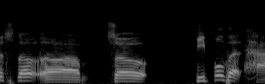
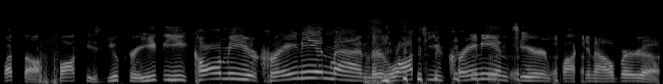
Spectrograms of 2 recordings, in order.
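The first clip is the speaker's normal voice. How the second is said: higher-pitched put-on Alberta accent; 6 semitones higher than usual. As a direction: ham up the Alberta hockey-bro talk. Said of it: "Alberta accent".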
